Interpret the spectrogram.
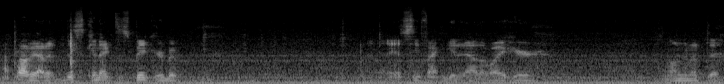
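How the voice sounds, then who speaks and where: A man's voice: low voice, fairly even intonation, fairly quick, pauses often, very noisy. Rambling man at his workbench. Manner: rambling, lots of fillers and restarts. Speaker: radio hobbyist reviewing a CB radio. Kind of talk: casual workbench review.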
